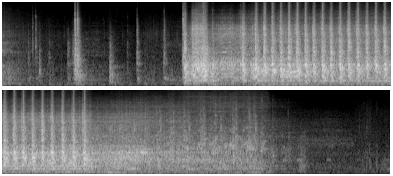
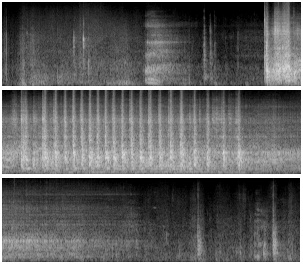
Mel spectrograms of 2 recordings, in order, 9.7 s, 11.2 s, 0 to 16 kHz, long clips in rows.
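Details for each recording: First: Ford F600 ex-U-Haul truck with a 359 FT engine, sitting 20 years and freed from seizure; first start with the choke engaged and fuel not yet drawn from the tank. Quick sharp pops catch for about three seconds, then die back to cranking: it fires only on carburetor prime. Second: Ford F600 ex-U-Haul truck with a 359 FT engine, first start after sitting 20 years once the locked engine was freed, on choke: rapid even firing pulses with no clatter or knocking; runs normally.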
